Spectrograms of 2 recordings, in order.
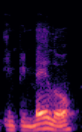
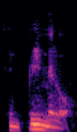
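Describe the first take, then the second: First: "imprimelo" with ME stressed; deliberately misplace the stress in "imprimelo" onto "me"; stress on the second-last syllable. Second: "Imprímelo" with PRI stressed; stress on the third-last syllable. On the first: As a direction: say "imprimelo" as im-pri-ME-lo. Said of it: "which would be the natural rule". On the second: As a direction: hit the second syllable of "Imprímelo", letting "melo" fall away. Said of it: "stress this syllable instead". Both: Shown as a demonstration.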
